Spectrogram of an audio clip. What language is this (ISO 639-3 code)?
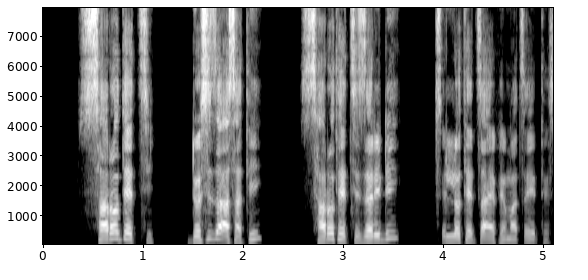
gmv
